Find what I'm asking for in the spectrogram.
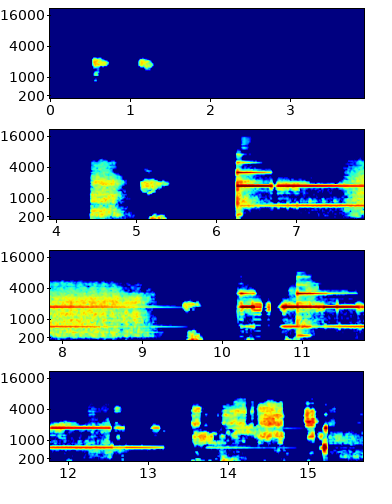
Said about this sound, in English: and we can have the bell whenever it's okay.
